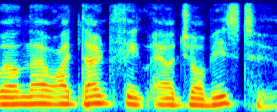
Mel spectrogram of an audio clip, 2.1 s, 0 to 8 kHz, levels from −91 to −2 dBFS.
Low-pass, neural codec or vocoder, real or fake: 7.2 kHz; vocoder, 22.05 kHz, 80 mel bands, Vocos; fake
